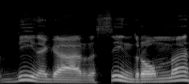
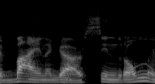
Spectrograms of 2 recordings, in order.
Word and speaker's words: Vinegar Syndrome: si tratta dell'edizione della di negar syndrome spero di averlo cominciato bene questa volta perché dicevo sempre weingart syndrome invece mi è stato fatto notare che la pronuncia era sbagliata di negar sindrome dedicato alla camer keaton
